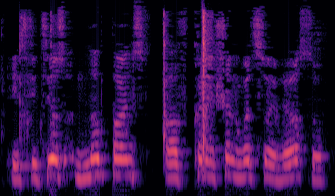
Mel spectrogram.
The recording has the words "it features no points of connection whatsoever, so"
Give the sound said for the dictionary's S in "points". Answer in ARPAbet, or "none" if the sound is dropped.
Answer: S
